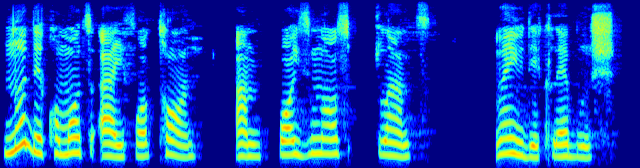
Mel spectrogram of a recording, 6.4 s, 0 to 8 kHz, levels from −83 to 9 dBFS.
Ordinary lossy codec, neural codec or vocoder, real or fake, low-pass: none; none; real; none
